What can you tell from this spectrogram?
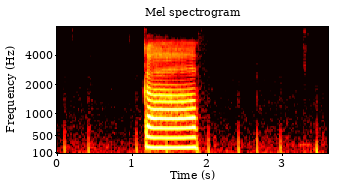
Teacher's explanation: زبان کی جڑ جب اوپر کے تالو سے لگے تو ادا ہوتا ہے۔ دونوں میں فرق یہ ہے قاف میں ہم ہونٹوں کو گول کرتے ہیں اور کاف میں نہیں کرتے۔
